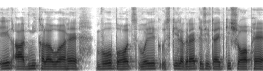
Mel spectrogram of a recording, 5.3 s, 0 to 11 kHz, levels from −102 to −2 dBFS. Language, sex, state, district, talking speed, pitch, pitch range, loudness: Hindi, male, Bihar, West Champaran, 205 wpm, 115 Hz, 110-120 Hz, -17 LUFS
